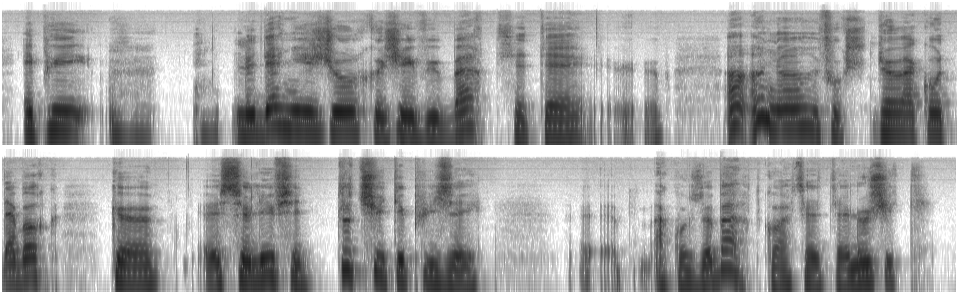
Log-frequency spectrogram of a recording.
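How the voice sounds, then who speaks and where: Pausing long and often, a woman with a dark, mellow tone and a fairly low pitch speaks at a very slow pace. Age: 80s+. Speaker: former art book publishing worker. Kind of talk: interview answer.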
